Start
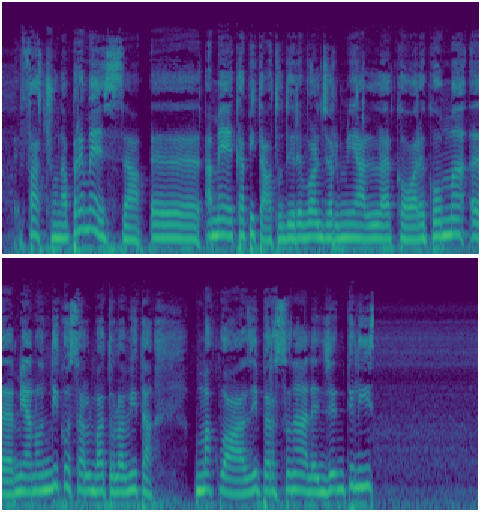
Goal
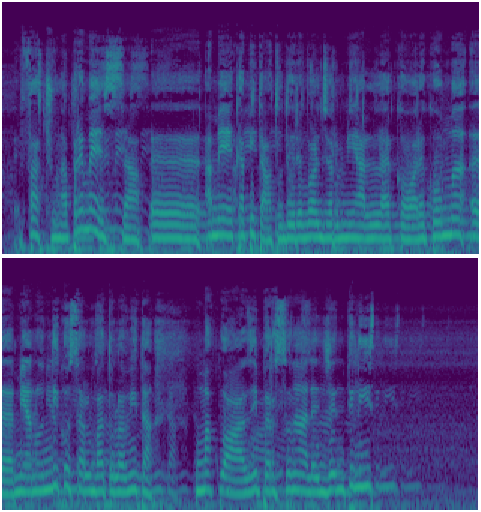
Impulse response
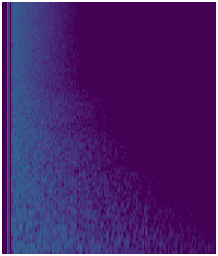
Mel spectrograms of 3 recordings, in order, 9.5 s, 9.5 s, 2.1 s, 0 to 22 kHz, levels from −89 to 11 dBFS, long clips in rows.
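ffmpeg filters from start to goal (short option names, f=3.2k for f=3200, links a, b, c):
-filter_complex "[0:a]aecho=1:1:255|510|765:0.168|0.0487|0.0141,acrossover=split=1700[a][b];[a]asoftclip=type=tanh:threshold=-24.5dB[c];[c][b]amix=inputs=2:normalize=0,volume=-4dB"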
